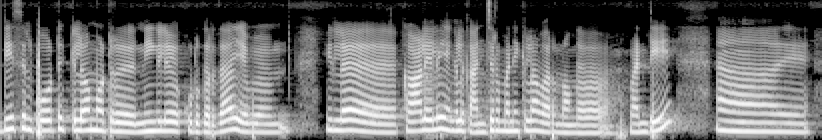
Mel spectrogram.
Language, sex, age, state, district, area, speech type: Tamil, female, 45-60, Tamil Nadu, Dharmapuri, rural, spontaneous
